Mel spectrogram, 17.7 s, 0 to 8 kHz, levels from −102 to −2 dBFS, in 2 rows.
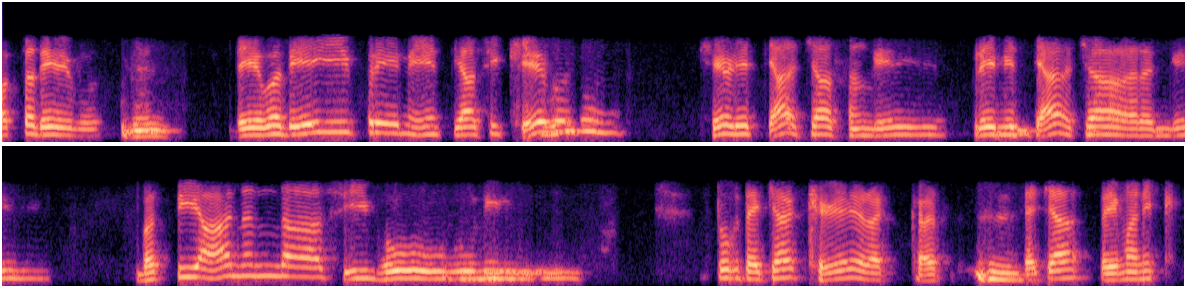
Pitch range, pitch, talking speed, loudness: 160-195 Hz, 170 Hz, 75 wpm, -18 LUFS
